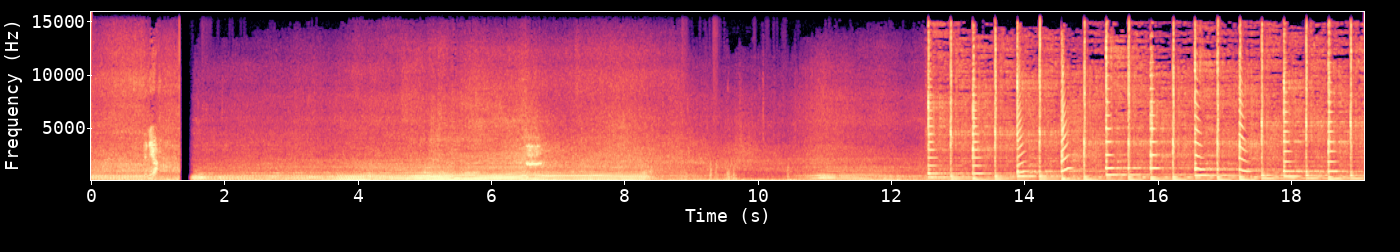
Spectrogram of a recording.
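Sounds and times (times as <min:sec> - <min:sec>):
car engine accelerating: 0:00.0 - 0:13.6.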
